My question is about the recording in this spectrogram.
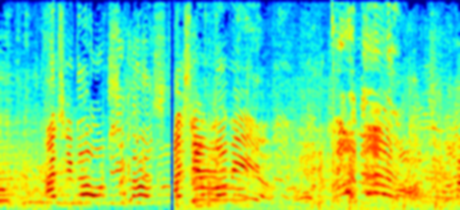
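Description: Excited children's voices, high-pitched and sweeping up and down, with squeals. After a break about two seconds in, a steady low hum runs underneath them.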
